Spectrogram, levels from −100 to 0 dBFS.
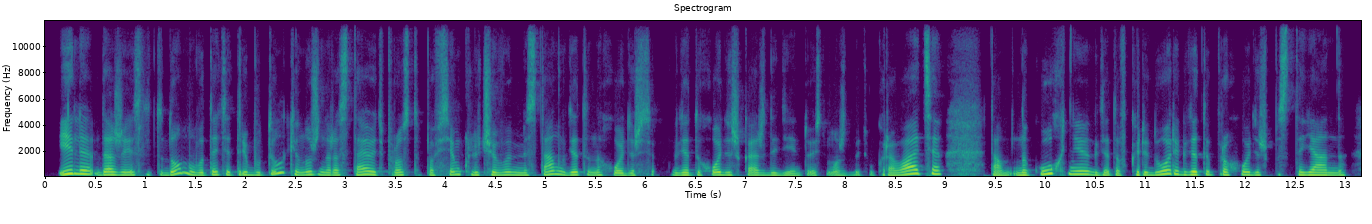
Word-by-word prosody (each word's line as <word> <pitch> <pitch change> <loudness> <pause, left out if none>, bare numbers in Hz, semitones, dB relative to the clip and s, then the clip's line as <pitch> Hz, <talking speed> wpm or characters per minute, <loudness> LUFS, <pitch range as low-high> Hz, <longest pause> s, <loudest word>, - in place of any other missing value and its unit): Или 275 -1 +7
даже 220 -2 +2
если 210 +1 -4
ты 205 - -10
дома, 230 - +2
вот 185 -1 -3
эти 220 -1 +1
3 210 - -2
бутылки 215 - -1
нужно 210 -1 -1
расставить 210 +4 0
просто 195 +2 -4
по 180 - -4
всем 225 +6 -3
ключевым 200 -2 -1
местам, 225 +7 -1
где 200 0 +2
ты 210 - -8
находишься, 175 -3 -3
где 185 0 +1
ты 180 - -5
ходишь 190 +1 0
каждый 180 -1 -2
день. 160 -1 -4
То - - -10
есть, 175 - -8
может 165 -1 -6
быть, 205 - -9
у - - -13
кровати, 250 +9 +3 0.5
там, - - -1
на 185 +1 +2
кухне, 250 - +2
где-то 180 -4 -2
в - - -23
коридоре, 215 +7 +3
где 225 0 +5
ты 235 - -3
проходишь 200 -1 -2
постоянно. 195 -3 0
205 Hz, 180 wpm, -23 LUFS, 185-225 Hz, 0.5 s, Или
